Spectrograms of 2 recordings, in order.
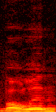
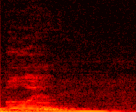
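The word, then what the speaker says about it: Boleyn: So Henry is going to divorce Catherine and then marry Anne, how do you pronounce it? Bolin. Bolin.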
